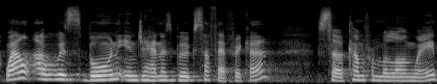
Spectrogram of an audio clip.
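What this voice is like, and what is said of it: South African accent. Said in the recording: “you do have an accent.”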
